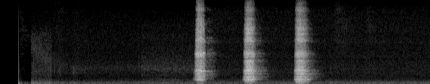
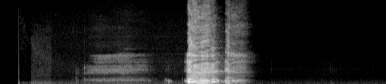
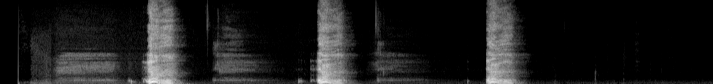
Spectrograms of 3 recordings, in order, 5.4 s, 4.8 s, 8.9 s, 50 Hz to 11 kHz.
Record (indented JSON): {
  "exhalation_length": "5.4 s",
  "exhalation_amplitude": 8192,
  "exhalation_signal_mean_std_ratio": 0.23,
  "cough_length": "4.8 s",
  "cough_amplitude": 31816,
  "cough_signal_mean_std_ratio": 0.25,
  "three_cough_length": "8.9 s",
  "three_cough_amplitude": 30075,
  "three_cough_signal_mean_std_ratio": 0.22,
  "survey_phase": "beta (2021-08-13 to 2022-03-07)",
  "age": "45-64",
  "gender": "Female",
  "wearing_mask": "No",
  "symptom_sore_throat": true,
  "smoker_status": "Never smoked",
  "respiratory_condition_asthma": true,
  "respiratory_condition_other": false,
  "recruitment_source": "Test and Trace",
  "submission_delay": "1 day",
  "covid_test_result": "Negative",
  "covid_test_method": "RT-qPCR"
}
